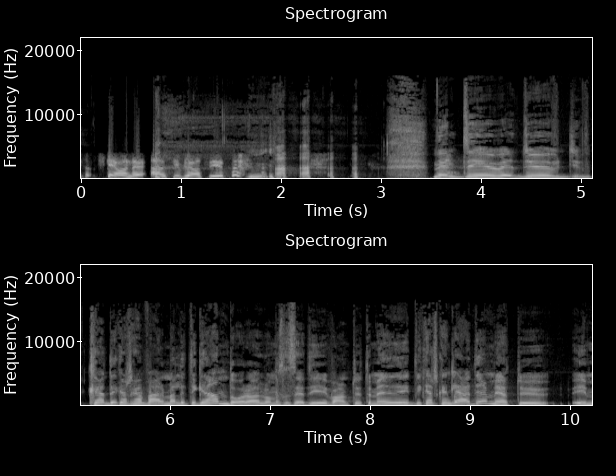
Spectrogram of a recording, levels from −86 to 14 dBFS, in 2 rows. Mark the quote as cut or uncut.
uncut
